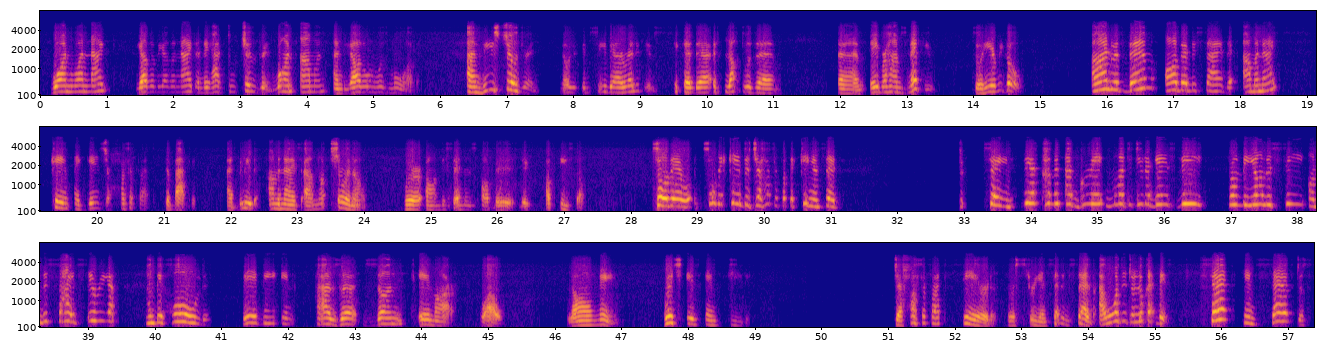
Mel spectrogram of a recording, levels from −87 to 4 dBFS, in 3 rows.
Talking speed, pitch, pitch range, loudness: 135 wpm, 255 Hz, 195-330 Hz, -21 LUFS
